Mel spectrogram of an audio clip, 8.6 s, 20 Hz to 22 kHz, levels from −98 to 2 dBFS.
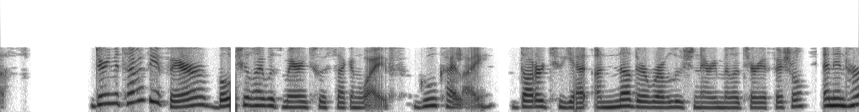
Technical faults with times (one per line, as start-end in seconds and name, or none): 2.30-2.40 packet loss on an ADPCM call
5.74-5.77 packet loss on an ADPCM call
